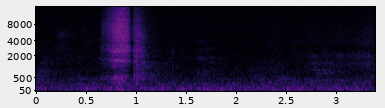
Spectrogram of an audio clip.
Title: Dog has to sneeze but can’t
